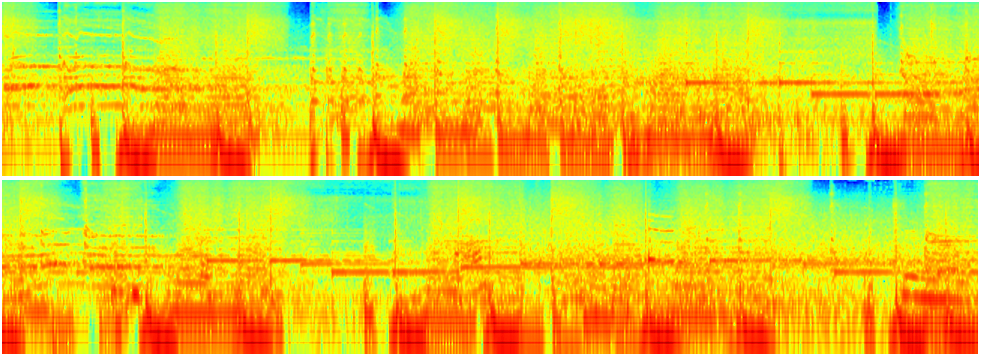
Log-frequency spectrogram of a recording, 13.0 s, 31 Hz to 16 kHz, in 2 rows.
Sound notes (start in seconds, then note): 1.1 upbeat music; 7.0 giggling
